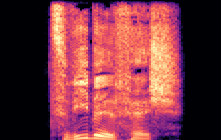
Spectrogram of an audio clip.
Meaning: 1. A character that is by mistake printed in a font different from the rest 2. misprint
- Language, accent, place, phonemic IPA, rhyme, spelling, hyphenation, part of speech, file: German, Germany, Berlin, /ˈt͡sviːbl̩ˌfɪʃ/, -ɪʃ, Zwiebelfisch, Zwie‧bel‧fisch, noun, De-Zwiebelfisch.ogg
